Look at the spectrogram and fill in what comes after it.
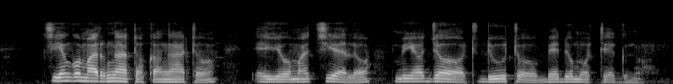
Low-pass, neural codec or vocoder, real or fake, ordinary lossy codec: none; codec, 16 kHz, 4 kbps, X-Codec, HuBERT features, trained on general audio; fake; none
